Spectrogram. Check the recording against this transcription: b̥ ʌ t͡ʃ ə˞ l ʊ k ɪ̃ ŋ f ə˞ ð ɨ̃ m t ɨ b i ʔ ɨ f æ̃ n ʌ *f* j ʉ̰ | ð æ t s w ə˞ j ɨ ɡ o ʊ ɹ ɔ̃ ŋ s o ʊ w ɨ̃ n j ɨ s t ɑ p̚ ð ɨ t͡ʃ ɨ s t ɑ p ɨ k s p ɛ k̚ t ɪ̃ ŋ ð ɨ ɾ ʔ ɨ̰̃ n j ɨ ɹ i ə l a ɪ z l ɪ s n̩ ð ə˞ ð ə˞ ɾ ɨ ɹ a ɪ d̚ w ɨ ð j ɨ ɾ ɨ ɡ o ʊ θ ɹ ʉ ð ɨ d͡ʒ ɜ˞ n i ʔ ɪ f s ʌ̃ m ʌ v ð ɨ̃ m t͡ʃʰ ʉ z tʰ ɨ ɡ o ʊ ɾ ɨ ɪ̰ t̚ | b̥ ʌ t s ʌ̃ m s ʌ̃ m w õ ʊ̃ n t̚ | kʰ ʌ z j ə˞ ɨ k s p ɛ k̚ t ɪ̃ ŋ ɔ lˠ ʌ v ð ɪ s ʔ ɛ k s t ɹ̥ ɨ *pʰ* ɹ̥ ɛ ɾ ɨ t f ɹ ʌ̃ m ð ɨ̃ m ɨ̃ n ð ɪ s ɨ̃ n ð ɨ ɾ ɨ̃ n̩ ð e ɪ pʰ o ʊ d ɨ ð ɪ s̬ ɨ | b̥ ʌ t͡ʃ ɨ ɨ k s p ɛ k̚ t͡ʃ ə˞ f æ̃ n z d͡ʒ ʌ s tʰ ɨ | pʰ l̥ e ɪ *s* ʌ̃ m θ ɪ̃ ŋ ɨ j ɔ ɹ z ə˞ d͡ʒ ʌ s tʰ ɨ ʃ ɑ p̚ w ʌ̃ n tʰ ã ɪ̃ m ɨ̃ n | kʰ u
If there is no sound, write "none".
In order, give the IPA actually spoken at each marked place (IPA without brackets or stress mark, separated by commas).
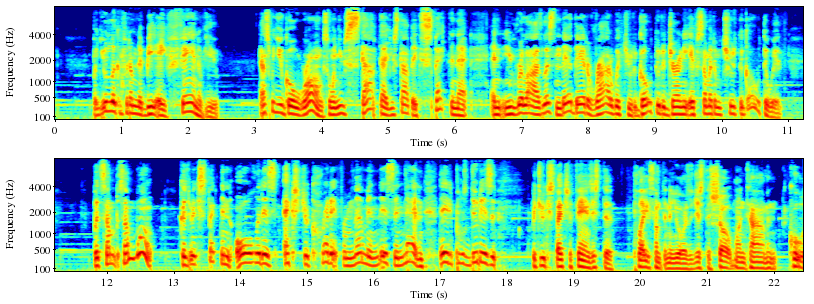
v, kʰ, s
